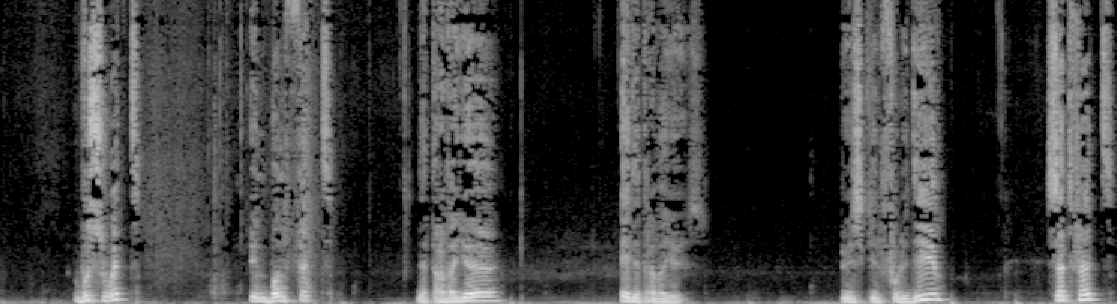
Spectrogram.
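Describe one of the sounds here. A man speaks calmly and slowly in short phrases, close to the microphone.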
